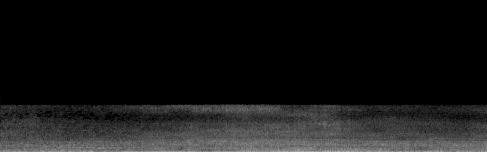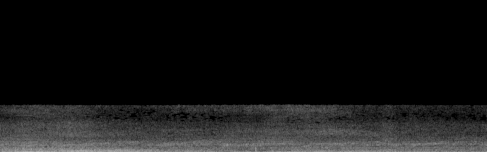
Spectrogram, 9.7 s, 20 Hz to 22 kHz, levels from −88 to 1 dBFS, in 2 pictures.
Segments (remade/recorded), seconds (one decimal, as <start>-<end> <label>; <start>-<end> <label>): 0.0-1.3 recorded; 1.3-5.2 remade; 5.2-7.1 recorded; 7.1-7.7 remade; 7.7-9.7 recorded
